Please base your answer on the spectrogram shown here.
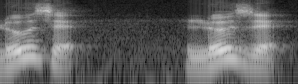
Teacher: Lose 跟 it 连读变成 loseit， loseit，最后那个 t，失去爆破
